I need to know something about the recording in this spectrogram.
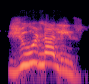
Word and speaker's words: journaliste: So a journalist is in English, while in French, we have journaliste.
